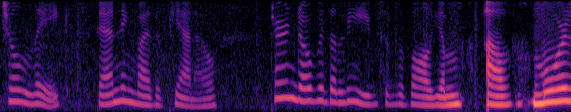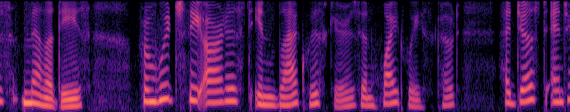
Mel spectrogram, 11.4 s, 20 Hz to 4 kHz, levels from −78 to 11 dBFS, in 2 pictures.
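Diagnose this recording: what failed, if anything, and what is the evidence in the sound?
Automatic gain falling, in the call processing stage: from 4.71 s to 10.1 s the speech and the room background sink together by about 12 dB. On the waveform the envelope tapers steadily. On the spectrogram the whole band, noise floor included, darkens evenly. The gain control judged the input too loud shortly after the talker shifts position near 4.0 s, and it eased its gain down gradually.

Automatic gain rising, also in the call processing: between 7.3 s and 8.19 s the level climbs about 4 dB, with speech and background swelling together. The waveform envelope bulges briefly within the longer decline, and the spectrogram brightens uniformly, including the gaps between phrases. The control momentarily judged the input too quiet and pushed its gain back up.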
